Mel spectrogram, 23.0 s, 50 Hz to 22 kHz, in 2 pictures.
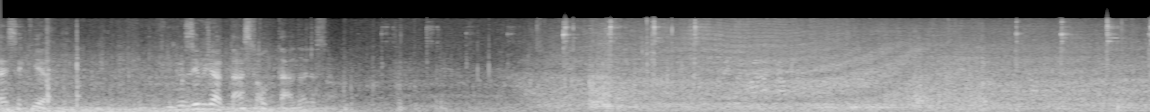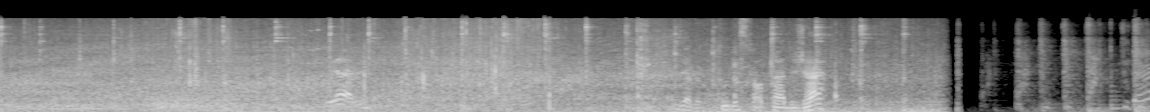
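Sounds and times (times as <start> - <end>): car tyres rushing on wet road: 5.1 - 19.7
rain ticking: 9.0 - 19.8.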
